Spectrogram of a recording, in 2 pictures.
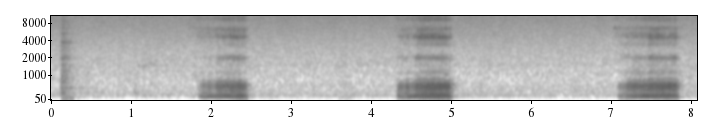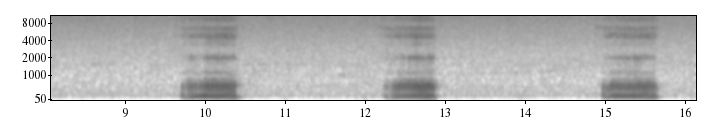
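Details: A Shih Tzu snores loudly, each rattling, throaty breath coming about every two and a half seconds.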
